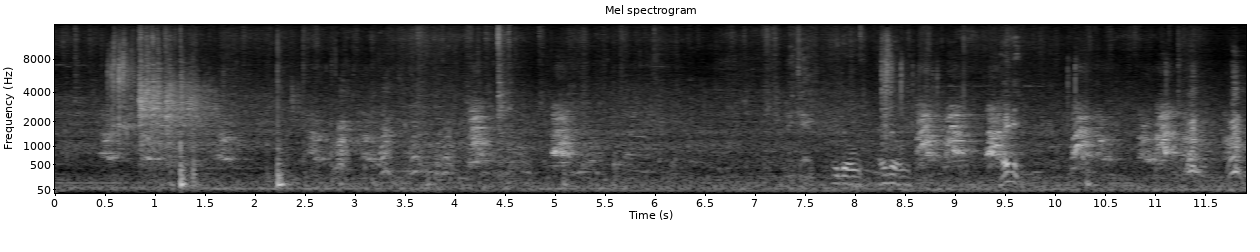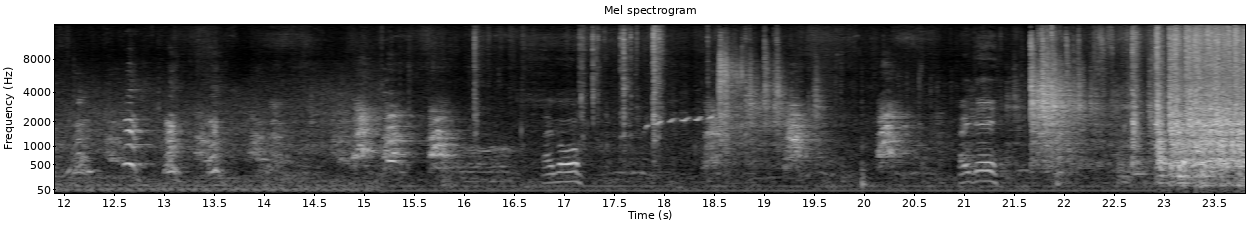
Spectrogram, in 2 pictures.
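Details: In a training tunnel with sounds, three eight-week-old female puppies, Uma, Uganda and Urnebes of the DarkFall U litter, give rapid clusters of short, bright yips and whimpers over human talk, ending in a burst of loud noise.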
